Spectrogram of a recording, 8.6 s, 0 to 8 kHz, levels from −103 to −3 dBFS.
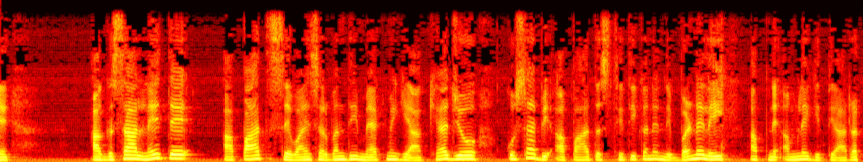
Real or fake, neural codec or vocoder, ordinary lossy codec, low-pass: real; none; none; 7.2 kHz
